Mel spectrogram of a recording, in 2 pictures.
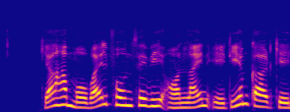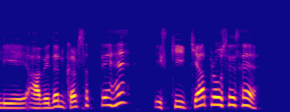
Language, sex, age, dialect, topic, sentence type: Hindi, male, 41-45, Garhwali, banking, question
